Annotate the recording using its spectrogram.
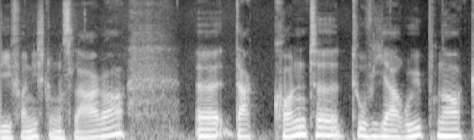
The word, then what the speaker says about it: Rübner: Tuvia Rübner oder Riefner, Riefner ist die hebräische Aussprache, hat darauf gerne mit Humor reagiert und sich als hebräisch-deutschen Schriftsteller bezeichnet.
